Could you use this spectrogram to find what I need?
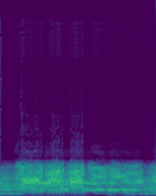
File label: trick, speech ru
